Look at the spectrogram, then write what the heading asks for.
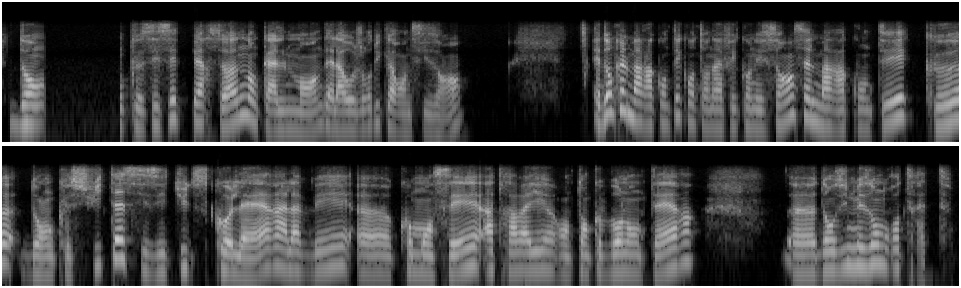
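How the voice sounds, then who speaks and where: A woman from Luxembourg, around her thirties, speaking in an expressive, candid and emphatic way as a manager on a career panel. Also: lowish voice, a little fast, no echo. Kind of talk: informal panel presentation and storytelling. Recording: slightly dull, lo-fi audio.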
